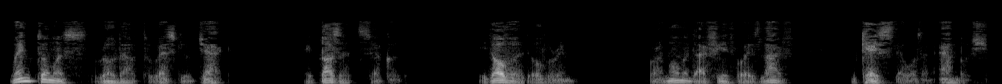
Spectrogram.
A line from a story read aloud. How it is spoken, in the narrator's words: he said quietly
